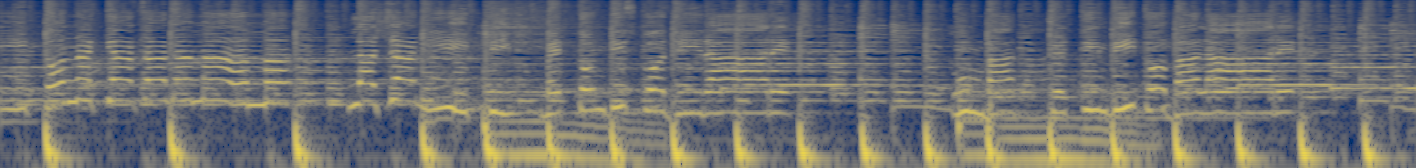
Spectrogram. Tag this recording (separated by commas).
Guitar, Music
